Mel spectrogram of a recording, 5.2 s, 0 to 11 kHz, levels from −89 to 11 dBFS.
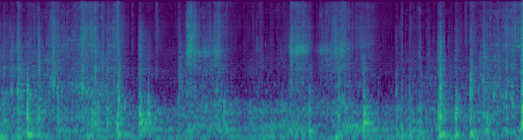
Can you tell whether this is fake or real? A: fake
